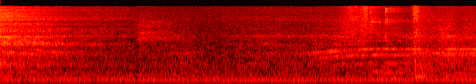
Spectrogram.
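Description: Near silence: room tone with a steady low hum, and a faint thin high tone coming in near the end.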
